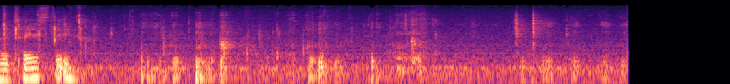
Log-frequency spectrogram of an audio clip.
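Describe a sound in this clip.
A dog eats noisily from a bowl, crunching and licking.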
